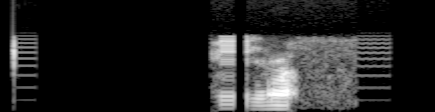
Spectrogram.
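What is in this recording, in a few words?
Police Northeast District Dispatch; Raleigh; wake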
